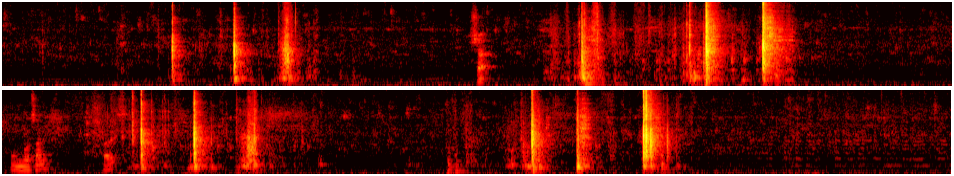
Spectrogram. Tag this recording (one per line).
plastic
drop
